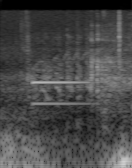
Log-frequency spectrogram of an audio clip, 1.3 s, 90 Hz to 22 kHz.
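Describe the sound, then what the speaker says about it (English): A 2006 Ford F250 4x4 diesel truck cranking over and firing up, a brief loud starter whine rising into a deep rumbling catch close by. "I'm going to fire this truck up."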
